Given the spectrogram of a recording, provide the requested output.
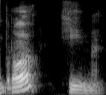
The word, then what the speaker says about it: Ibrahim: ya ini ee Q jadi ibrahima kita bacanya ibrima yaitu adalah Ibrahim ya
